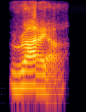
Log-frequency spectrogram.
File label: "ria", Indian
